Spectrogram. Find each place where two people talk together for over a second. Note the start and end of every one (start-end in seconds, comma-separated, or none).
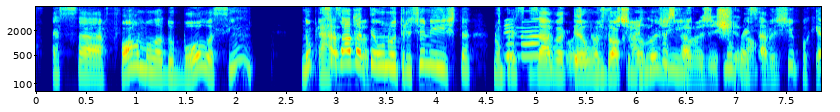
4.8-7.2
